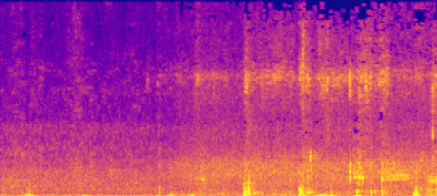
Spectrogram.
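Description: Footsteps of someone walking up a wet tarmac lane, a short thump about twice a second, over a low rumble.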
